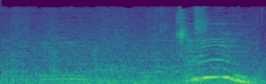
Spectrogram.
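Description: A woman's drawn-out 'mmm' hums, a soft gliding one and then a louder one near the end that rises and falls in pitch, over a noisy background.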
